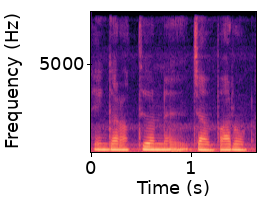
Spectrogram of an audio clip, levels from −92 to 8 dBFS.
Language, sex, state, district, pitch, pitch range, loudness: Chakma, female, Tripura, Dhalai, 165 Hz, 160-170 Hz, -11 LUFS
